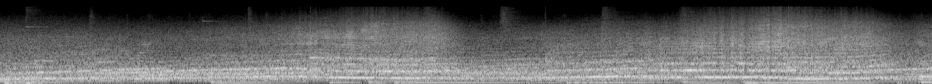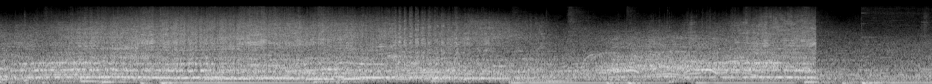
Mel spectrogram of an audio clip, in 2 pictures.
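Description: MotoGP race bikes running on a rain-soaked circuit, their engine notes rising and falling for seconds at a time as they pass and change gear, over a low rumble that cuts in and out.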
